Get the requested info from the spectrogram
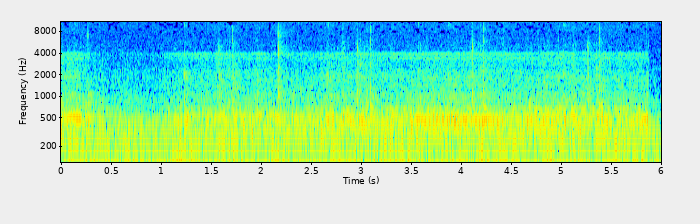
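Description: Sailrite Leatherwork walking foot sewing machine, driven slowly by its servo motor and speed reducer, stitching and back-tacking the start of a seam through upholstery leather. A steady motor hum and a thin high whine that stops near the end run under a tick for each stitch, about two a second.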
